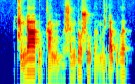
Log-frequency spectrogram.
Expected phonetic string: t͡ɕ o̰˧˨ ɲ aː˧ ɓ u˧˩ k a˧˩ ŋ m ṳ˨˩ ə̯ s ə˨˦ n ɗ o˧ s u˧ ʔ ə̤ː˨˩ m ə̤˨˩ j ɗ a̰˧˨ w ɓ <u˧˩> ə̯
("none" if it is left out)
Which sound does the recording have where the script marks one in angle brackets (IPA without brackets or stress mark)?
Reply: u˧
